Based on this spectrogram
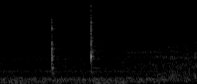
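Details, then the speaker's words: Trekure TK50 jump starter (3500A, 16800mAh) clamped to a car battery, before pressing boost: two sharp dry clicks about half a second apart from the pack, not the car; jump starter relay clicking. "I'm going to see it is clicking away. Can you hear it clicking? So, it's not not the car, the battery pack is clicking away."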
